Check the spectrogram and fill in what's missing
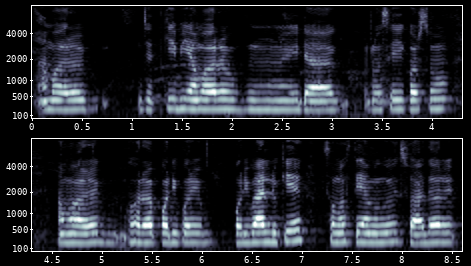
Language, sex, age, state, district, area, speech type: Odia, female, 30-45, Odisha, Bargarh, urban, spontaneous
